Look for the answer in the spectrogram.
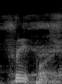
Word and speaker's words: Shreveport: Shreveport.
